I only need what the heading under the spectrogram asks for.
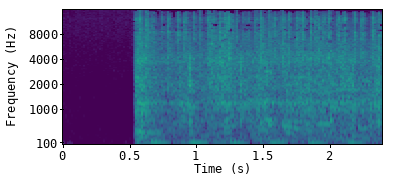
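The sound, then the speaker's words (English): A pedal-powered water filter machine runs: a filter attached to a pedaled bicycle mounted on a metal platform. A steady mechanical whirring with a regular low rhythmic thump starts abruptly after a brief silence and keeps going. “The machine comprises a filter attached to a bicycle mounted on a metal platform. As the bicycle is pedaled, the movement of the wheel draws water into the filter.”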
